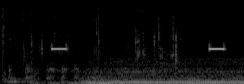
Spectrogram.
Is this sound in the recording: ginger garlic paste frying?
no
